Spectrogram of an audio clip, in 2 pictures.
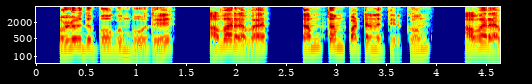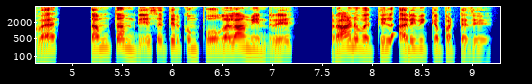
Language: Tamil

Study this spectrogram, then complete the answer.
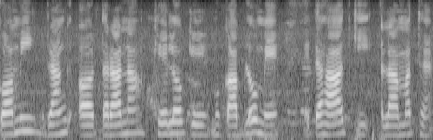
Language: Urdu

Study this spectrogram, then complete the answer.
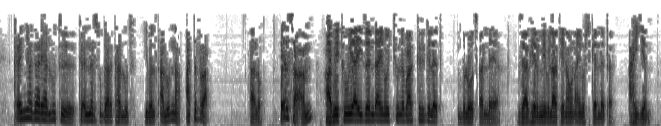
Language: Amharic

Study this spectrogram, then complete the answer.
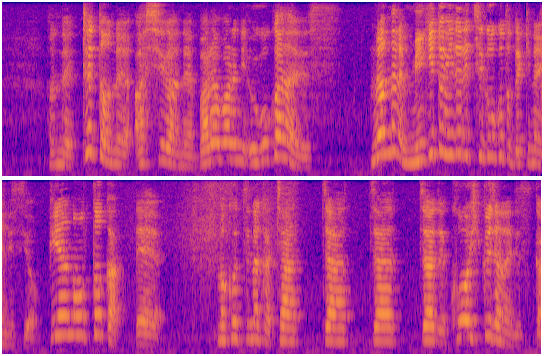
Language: Japanese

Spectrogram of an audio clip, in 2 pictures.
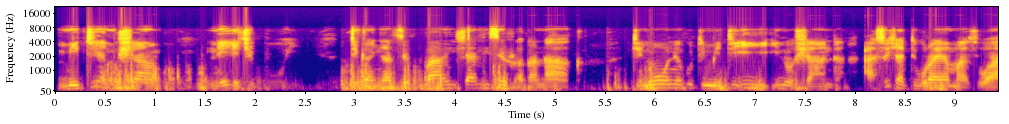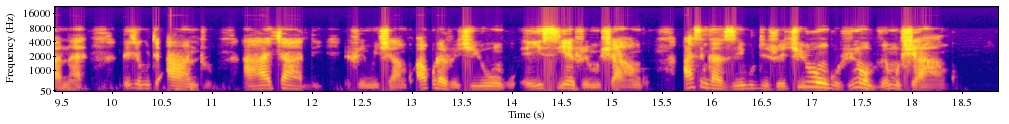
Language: Ndau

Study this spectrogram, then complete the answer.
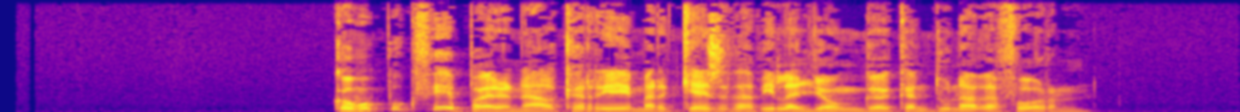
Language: Catalan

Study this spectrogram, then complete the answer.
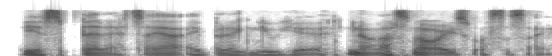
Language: English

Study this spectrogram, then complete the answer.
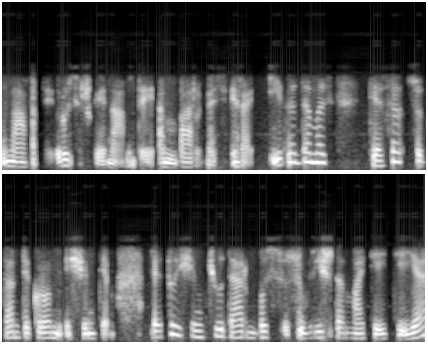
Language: Lithuanian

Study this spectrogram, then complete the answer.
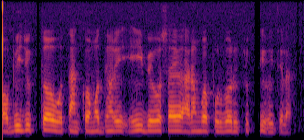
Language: Odia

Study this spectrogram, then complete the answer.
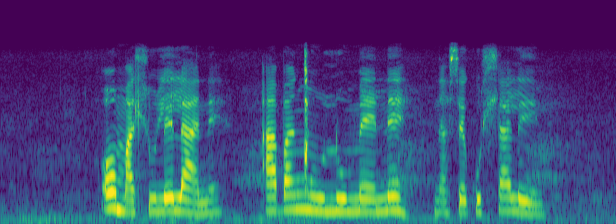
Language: Xhosa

